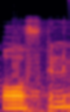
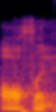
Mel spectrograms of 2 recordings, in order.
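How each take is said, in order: First: The t sound is clearly pronounced. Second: The t sound is left silent. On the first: "इस word को आप ऑफ्टन भी बोलते हैं" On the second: "और आप ऑफन भी बोलते हैं"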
